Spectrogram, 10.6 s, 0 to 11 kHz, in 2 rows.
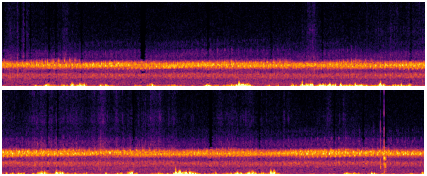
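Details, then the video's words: Spring frog chorus recorded in March 2015 on a sunny, breezy day after winter's end: an unbroken high-pitched trilling drone runs across the whole stretch while repeated low gusts of wind rumble and rustle beneath it. "frog voices"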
